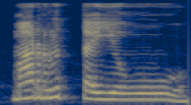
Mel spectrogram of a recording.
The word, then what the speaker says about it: มฤตยู: หมาย ถึง ต้น ไม้ มฤตยู หมาย ถึง ความ ตาย ชื่อ ดาว เคราะห์ ดวง หนึ่ง เห็น ไหม คะ อ่าน ออก เสียง เป็น รึ นะ คะ ต่อ ไป อ่าน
